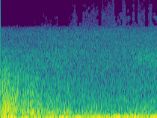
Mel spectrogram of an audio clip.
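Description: Deep, steady low rumble with a faint hiss above it, slowly dying away: a cinematic sound-design drone.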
